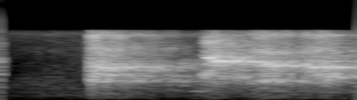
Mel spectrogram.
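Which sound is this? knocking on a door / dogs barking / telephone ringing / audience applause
dogs barking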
